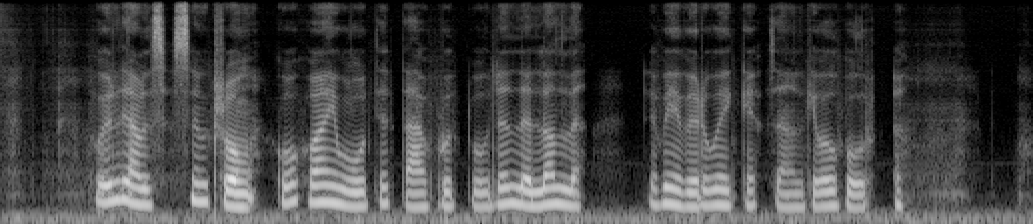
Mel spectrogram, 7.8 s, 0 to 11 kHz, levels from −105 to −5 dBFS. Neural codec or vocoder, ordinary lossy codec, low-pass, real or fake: autoencoder, 22.05 kHz, a latent of 192 numbers a frame, VITS, trained on many speakers; none; none; fake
